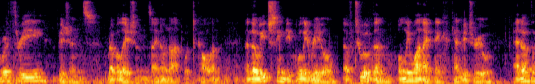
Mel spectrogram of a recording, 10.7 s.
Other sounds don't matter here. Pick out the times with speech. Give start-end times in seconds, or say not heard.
0.0-10.6.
